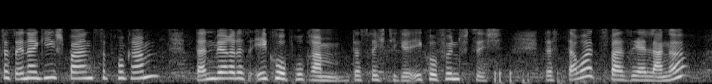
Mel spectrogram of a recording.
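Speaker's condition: No condition

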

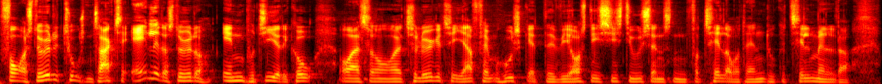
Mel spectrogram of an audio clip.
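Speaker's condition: No condition

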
